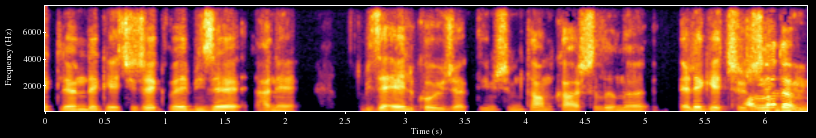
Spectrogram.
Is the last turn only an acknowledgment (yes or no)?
no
